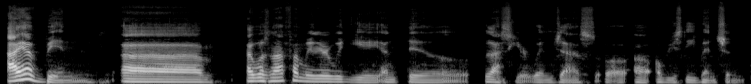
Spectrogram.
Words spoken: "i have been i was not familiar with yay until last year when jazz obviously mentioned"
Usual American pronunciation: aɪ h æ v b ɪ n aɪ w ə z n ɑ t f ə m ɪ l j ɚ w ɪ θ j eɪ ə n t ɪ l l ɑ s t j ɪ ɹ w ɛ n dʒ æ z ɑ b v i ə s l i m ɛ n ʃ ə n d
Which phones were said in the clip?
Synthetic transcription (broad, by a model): aɪ h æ v b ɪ n aɪ w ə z n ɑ t f ə m ɪ l j ɚ w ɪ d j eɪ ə n t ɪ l l ɑ s t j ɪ ɹ w ɛ n dʒ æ s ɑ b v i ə s l i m ɛ n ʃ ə n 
